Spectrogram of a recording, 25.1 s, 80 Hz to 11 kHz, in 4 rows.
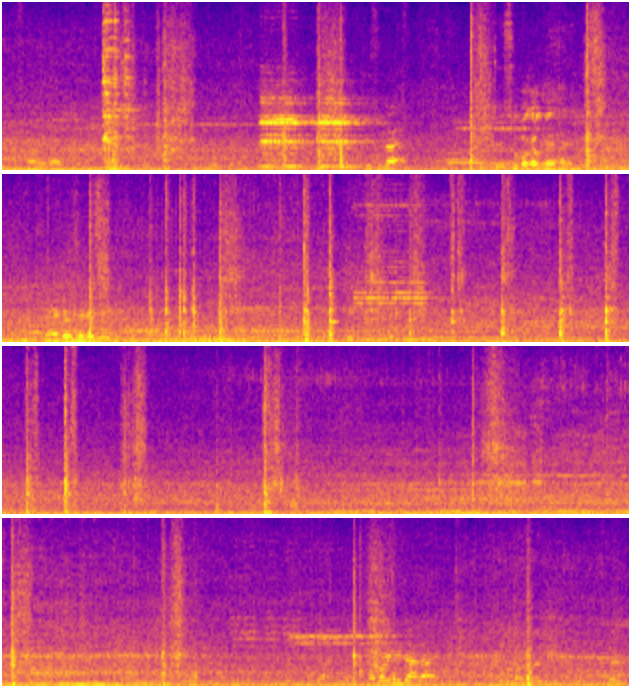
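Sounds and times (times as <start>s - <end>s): metal spatula clanking on griddle: 1.0s - 1.9s, 7.1s - 14.0s, 18.8s - 19.6s, 20.4s - 20.8s.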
